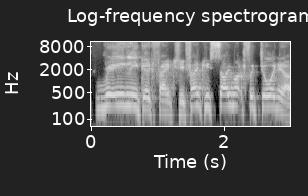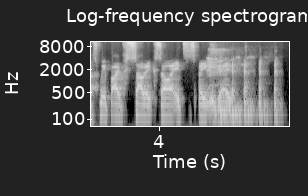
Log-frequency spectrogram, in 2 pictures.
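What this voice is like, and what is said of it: English accent. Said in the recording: “it's really lovely and beautiful to hear an English accent ... England accent, how fabulous”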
